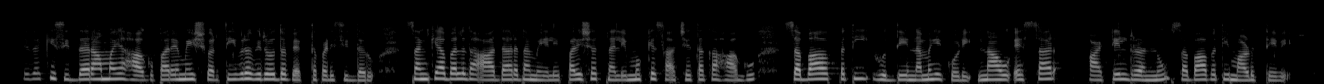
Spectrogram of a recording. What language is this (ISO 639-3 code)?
kan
